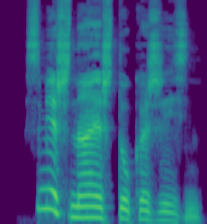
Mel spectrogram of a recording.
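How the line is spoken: Sighing. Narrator (Russian): вздохнул Лоран

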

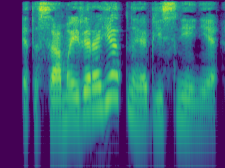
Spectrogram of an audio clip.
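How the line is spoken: Calm agreement. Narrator (Russian): спокойно согласился Торп

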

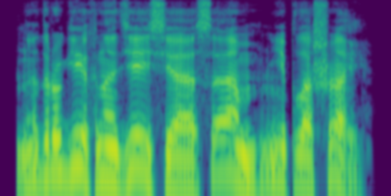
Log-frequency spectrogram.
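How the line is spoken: Grumble. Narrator (Russian): пробурчал Морозов

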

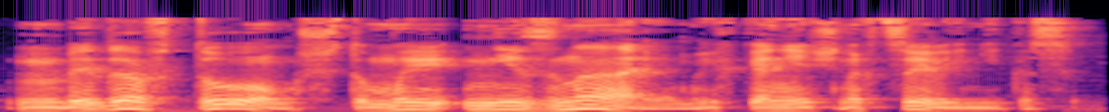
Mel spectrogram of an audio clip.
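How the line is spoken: Gloomy. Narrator (Russian): мрачно пояснил Изварян

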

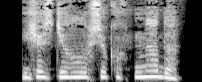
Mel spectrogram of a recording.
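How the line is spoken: Timid question. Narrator (Russian): робко спросила она

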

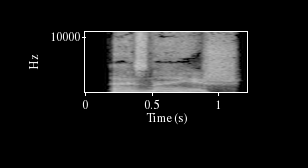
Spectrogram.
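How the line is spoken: Gentle. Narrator (Russian): мягко проговорил Свен

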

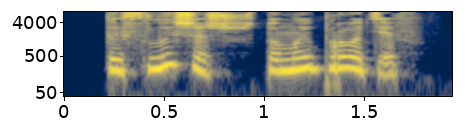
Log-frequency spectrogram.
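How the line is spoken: Barking. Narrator (Russian): рявкнул Сальер

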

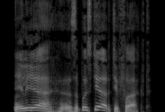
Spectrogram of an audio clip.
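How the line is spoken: Sleepy. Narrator (Russian): сонно сказал дядя

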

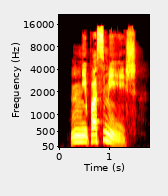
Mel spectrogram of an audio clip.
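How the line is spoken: Quarrelsome woman hissing in ear. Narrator (Russian): вдруг прошипел прямо ему в уши сварливый женский голос

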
